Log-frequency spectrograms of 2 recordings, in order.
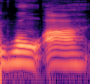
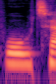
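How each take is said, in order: First: "water" with no T and no final R; dropped T and R. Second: "water" with its T sounded; T pronounced. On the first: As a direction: drop the T and the R in "water". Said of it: "I drop all the, the R's and the T's". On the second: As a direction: say the T in "water" carefully. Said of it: "instead of water". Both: Shown as a demonstration.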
